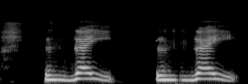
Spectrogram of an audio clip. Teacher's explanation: Jadi tajam karena suaranya lewat di cela yang sempit ya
